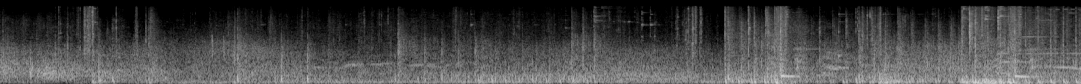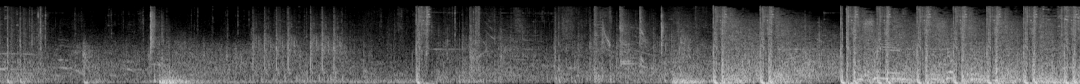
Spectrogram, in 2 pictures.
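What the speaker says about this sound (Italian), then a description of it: "There's a machine gun!" Machine-gun fire in the video game Battlefield 1: sustained, loud rattling bursts with intermittent heavier shots and battle noise, continuing for a long stretch while voices shout over it.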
